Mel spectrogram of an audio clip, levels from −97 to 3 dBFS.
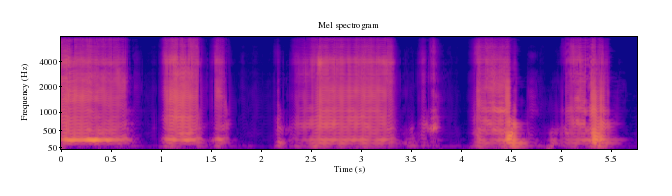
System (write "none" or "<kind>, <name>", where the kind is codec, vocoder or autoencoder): vocoder, BigVGAN v2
